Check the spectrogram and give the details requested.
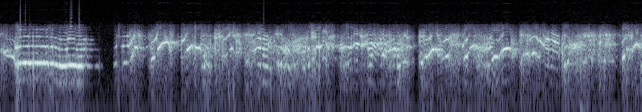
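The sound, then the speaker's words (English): A couple of sub-adult coyote pups, recorded in Wyoming, howl: one long wavering note, a brief pause, then several overlapping high yips and warbling howls keep going in an unbroken chorus. “That's a couple pups that are just sounding off, and I, you know, they could be, they're sub-adult.”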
